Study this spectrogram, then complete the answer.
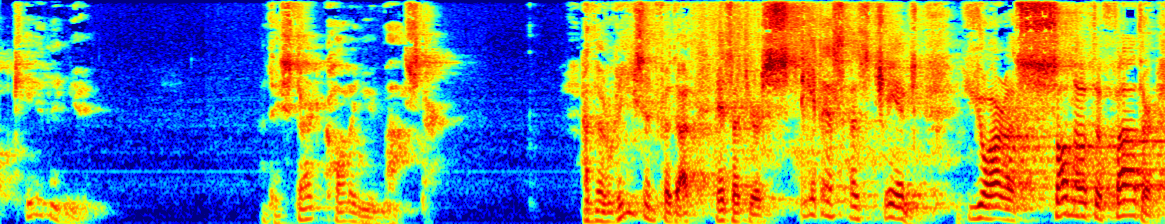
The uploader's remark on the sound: Recorded live at Ballymacashon, (sorry about the echo - it's an old building).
